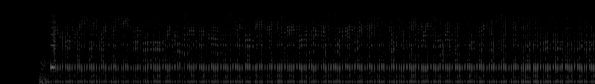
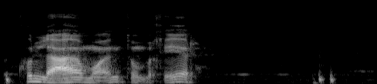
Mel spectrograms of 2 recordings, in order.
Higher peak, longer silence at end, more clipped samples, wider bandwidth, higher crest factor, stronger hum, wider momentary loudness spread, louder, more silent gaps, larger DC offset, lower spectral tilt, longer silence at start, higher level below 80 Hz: second, -34 dBFS vs -2 dBFS; second, 0 s vs 0.45 s; neither; about the same, 11.5 kHz vs 11.5 kHz; about the same, 20 dB vs 24 dB; neither; second, 2 LU vs 24 LU; second, -52 LUFS vs -23 LUFS; neither; neither; second, -2 dB/octave vs -6 dB/octave; first, 0.35 s vs 0.05 s; second, -72 dBFS vs -54 dBFS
